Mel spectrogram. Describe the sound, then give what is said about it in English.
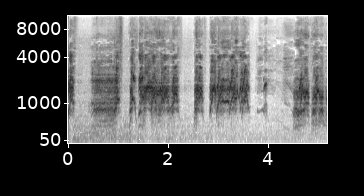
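High-pitched voices of two children yap and bark like dogs at each other, trading rapid, overlapping bursts back and forth with brief pauses, loud, with no ordinary speech. “Those are kids barking at each other.”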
